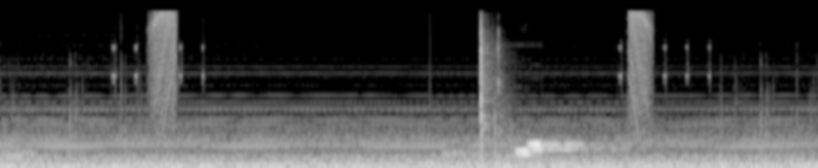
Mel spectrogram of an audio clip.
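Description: A short electronic whoosh sounds as a game panel opens and closes.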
